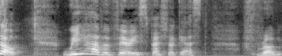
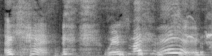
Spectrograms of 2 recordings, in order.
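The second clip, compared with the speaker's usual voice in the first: flustered; 9 semitones higher, 4 dB quieter, slower than usual. Retold or imitated. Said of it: "I was just like".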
